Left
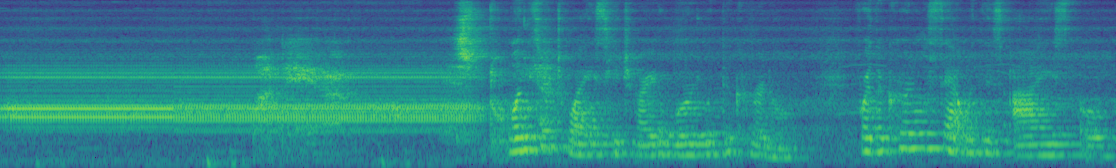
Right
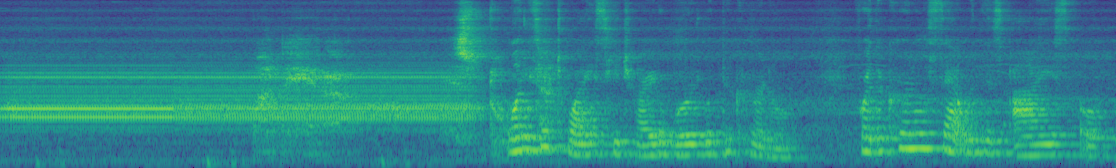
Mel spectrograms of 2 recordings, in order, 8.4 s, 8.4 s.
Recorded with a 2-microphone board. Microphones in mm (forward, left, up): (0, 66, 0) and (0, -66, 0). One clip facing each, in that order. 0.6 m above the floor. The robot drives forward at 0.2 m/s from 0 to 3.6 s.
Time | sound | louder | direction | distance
1.9 | whispering | left 1 dB | 15° left (ahead or behind) | 1.4 m
3.8 | a woman speaking | right 1 dB | 15° right (ahead or behind) | 1.0 m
